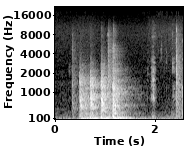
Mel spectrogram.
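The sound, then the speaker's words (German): A driver getting out and opening the rear hatch door of a vehicle makes a quick run of several dull clunks and rattles. Two fainter, separate clicks follow. “Ja, der Fahrer, der steigt aus. Jetzt öffnet er die Hecktür.”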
